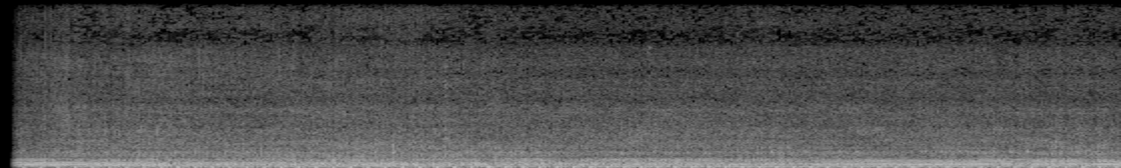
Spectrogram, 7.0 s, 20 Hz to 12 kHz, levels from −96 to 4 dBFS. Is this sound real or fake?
real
